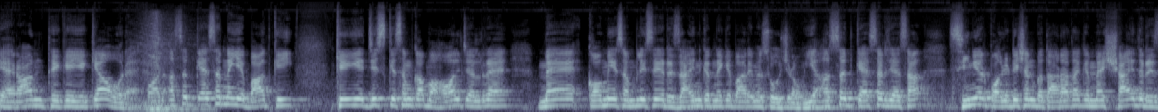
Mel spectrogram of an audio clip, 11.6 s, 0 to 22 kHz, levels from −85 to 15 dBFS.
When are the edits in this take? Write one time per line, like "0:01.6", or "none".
0:01.5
